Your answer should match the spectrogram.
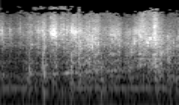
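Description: A rolled sheet of paper rustling and crackling as it is unrolled by hand, in a run of irregular small crinkles.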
